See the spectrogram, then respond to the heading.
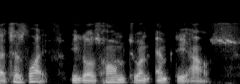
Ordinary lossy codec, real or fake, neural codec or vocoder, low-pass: Opus, 24 kbps; fake; codec, 16 kHz, 16 kbps, FunCodec, trained on LibriTTS, 50 frames a second; 7.2 kHz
